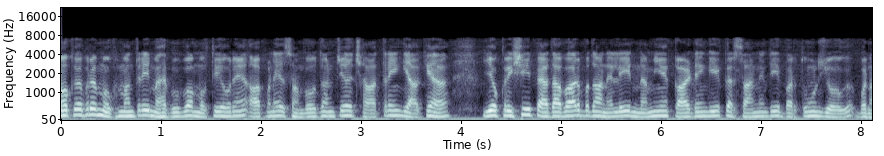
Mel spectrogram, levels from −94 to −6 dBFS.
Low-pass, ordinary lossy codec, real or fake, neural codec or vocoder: 7.2 kHz; none; fake; codec, 24 kHz, 6 kbps, HILCodec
